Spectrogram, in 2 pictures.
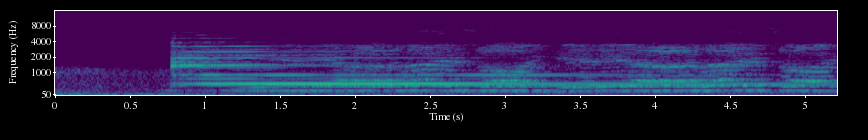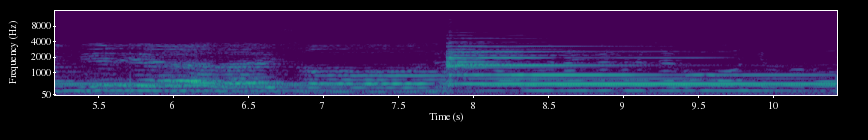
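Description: A large church bell struck about a second in, ringing on with a long steady hum. It is struck again near the end. Wavering chanting voices sound faintly under the ringing in the middle.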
